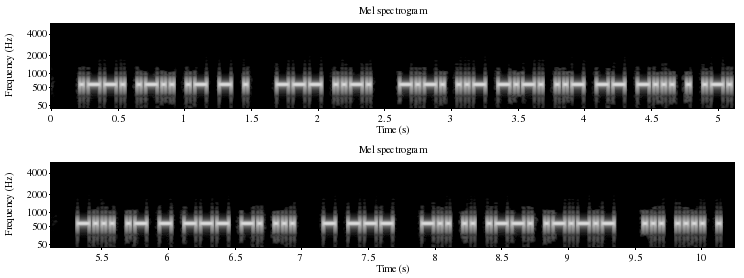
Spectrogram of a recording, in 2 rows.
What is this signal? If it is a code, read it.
Morse code, heard as a keyed tone, about 38 wpm, 600 Hz. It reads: PLATE OF CUCUMBER BATONS TO DIP. SHE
